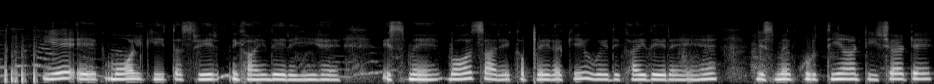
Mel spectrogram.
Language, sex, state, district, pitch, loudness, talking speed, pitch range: Hindi, female, Rajasthan, Jaipur, 235 Hz, -14 LUFS, 155 wpm, 225-250 Hz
